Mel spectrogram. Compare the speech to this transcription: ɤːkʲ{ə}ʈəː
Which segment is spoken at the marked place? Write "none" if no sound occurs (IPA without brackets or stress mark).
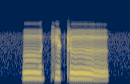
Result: ə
